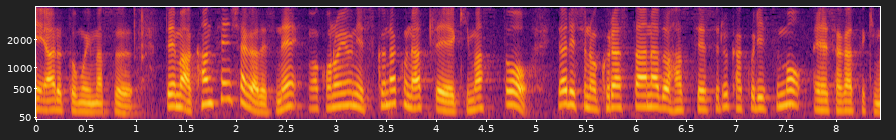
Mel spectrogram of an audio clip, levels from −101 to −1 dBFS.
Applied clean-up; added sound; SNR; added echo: none; none; none; none.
